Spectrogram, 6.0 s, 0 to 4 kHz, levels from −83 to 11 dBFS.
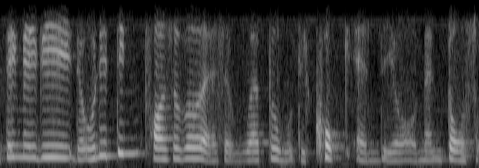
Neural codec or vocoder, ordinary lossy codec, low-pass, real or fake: none; Opus, 16 kbps; 3.6 kHz; real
